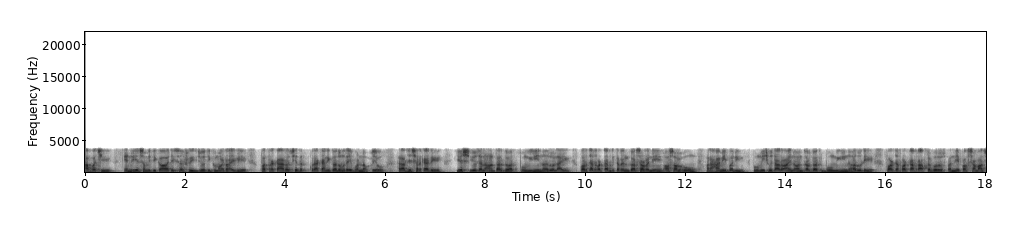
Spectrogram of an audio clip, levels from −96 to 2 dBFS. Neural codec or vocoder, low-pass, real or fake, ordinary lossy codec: codec, 16 kHz, 0.8 kbps, ZipCodec; 3.6 kHz; fake; none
